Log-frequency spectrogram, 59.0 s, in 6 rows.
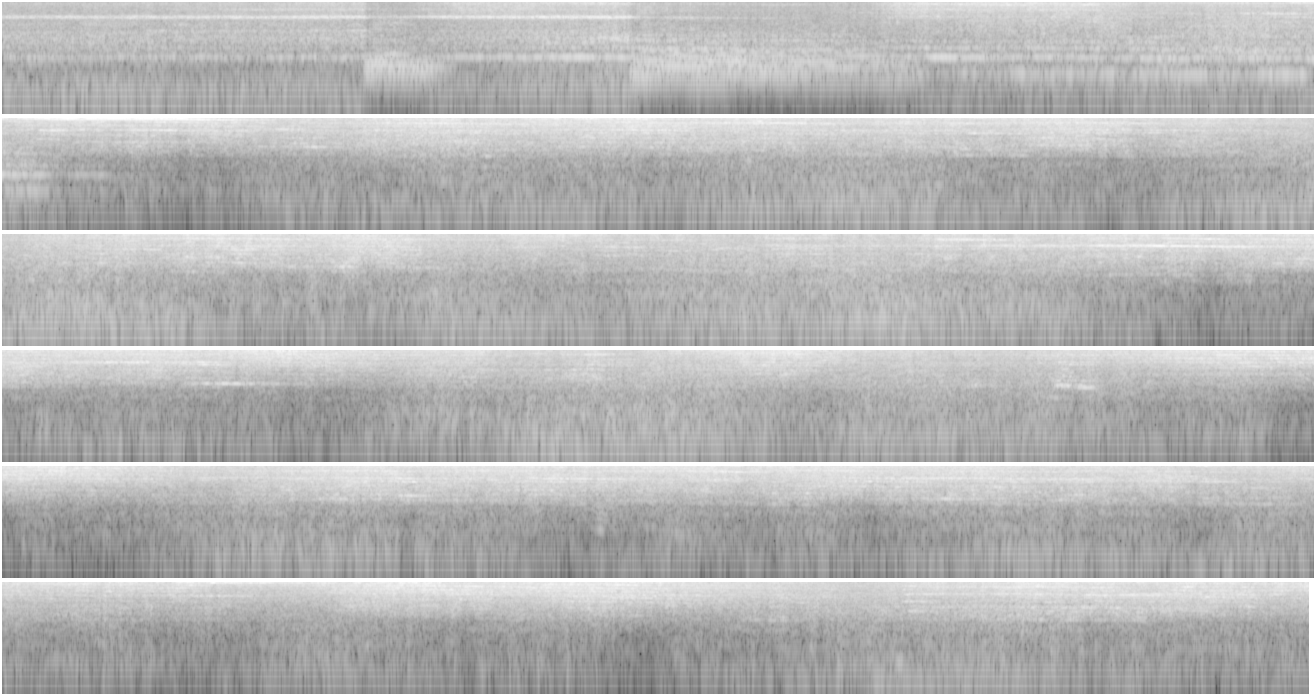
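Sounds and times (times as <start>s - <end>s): high wheel squeals: 0.0s - 16.2s, 23.6s - 32.4s, 36.7s - 55.1s
locomotive horn blasts: 1.8s - 11.5s.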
